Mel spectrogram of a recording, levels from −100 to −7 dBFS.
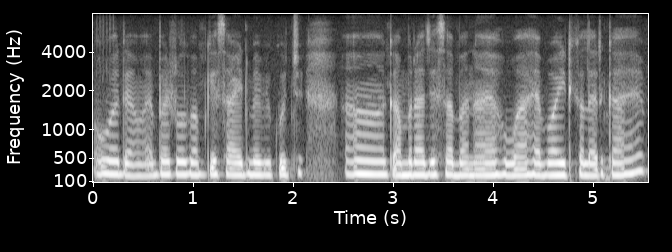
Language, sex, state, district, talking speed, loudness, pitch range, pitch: Hindi, female, Uttar Pradesh, Lalitpur, 185 wpm, -13 LUFS, 210-225 Hz, 215 Hz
